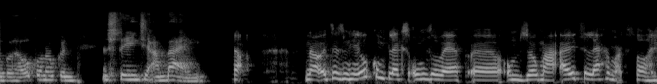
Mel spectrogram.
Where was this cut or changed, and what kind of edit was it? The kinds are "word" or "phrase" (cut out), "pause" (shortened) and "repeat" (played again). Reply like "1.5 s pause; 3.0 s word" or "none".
2.2 s pause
